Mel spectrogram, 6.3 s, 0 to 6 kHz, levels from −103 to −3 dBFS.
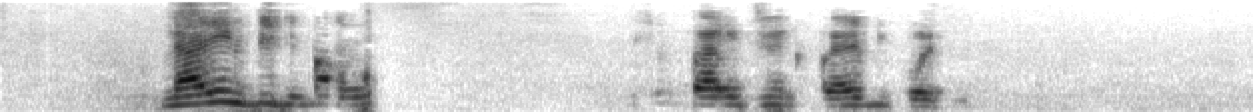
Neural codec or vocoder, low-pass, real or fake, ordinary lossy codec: codec, 44.1 kHz, 3.4 kbps, Pupu-Codec; 5.4 kHz; fake; MP3, 32 kbps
